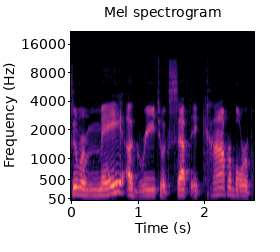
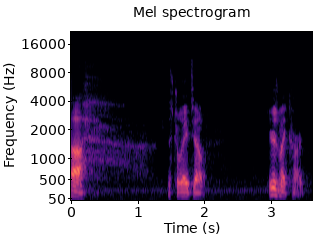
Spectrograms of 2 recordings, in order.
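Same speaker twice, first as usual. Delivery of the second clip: put-on condescending, breathy half-whisper; 4 semitones lower, 4 dB quieter than usual. Speaker retelling a man from General Motors handing over his card, imitating condescending tone. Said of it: "really condescending look and tone to his voice".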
